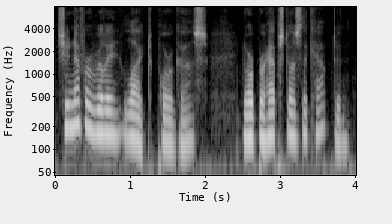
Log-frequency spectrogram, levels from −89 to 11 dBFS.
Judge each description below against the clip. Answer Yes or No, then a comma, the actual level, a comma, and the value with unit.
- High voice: No, medium, 150 Hz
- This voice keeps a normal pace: Yes, average, 150 wpm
